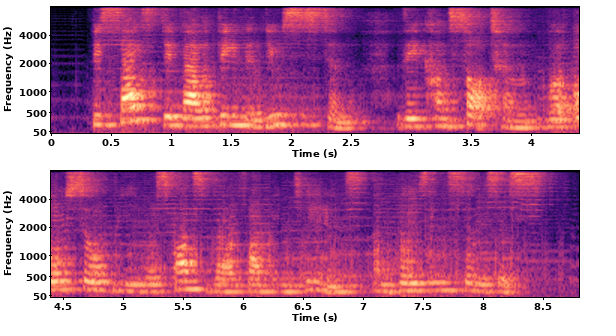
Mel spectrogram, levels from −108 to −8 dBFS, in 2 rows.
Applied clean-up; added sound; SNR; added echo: neural separator model SepFormer DNS4.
